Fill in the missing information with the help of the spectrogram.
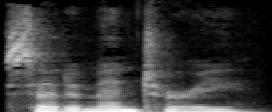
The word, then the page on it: sedimentary: American English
